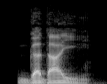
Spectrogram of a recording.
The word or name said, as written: गदाई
